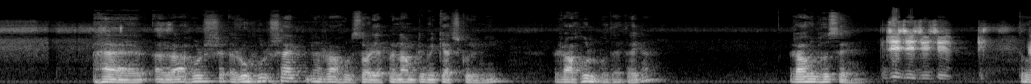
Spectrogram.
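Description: A man speaks calmly over a video call.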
